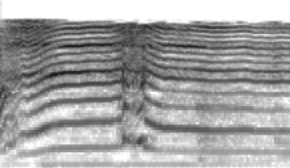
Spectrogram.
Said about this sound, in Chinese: 瞧你哭成这个样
